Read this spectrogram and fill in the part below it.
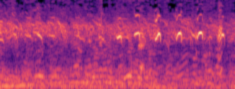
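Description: Ducklings for sale at a poultry market peep in short, high, repeated bursts close by, over a background of other fowl clucking and market chatter.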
